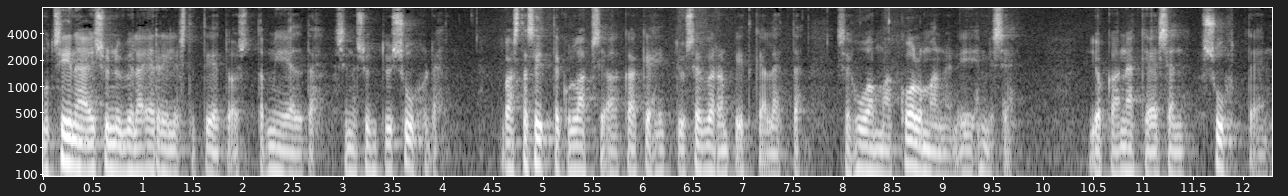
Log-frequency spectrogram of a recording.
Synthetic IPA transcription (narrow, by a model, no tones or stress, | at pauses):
mut̪siːnæeisynːyʋʋielæerilːist̪æt̪iet̪o̰ˑist̪ːɑmiehelt̪æsiːnæsynt̪yːsuhde | ʋɑst̪ɑsit̪ːekulɑpsiʔɑ̰lkɑːkehit̪ːyːseʋʋerːɑmpit̪kæ̰lːeet̪ːæsehuomˑɑːkolmɑnːenihmisḛ | jo̰kɑnækeːsensuht̪ḛːn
